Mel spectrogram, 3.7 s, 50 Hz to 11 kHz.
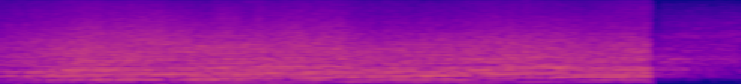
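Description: Formula 1 race cars in the F1 2019 video game starting behind the safety car, a loud, dense engine roar held steadily before cutting off abruptly near the end.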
